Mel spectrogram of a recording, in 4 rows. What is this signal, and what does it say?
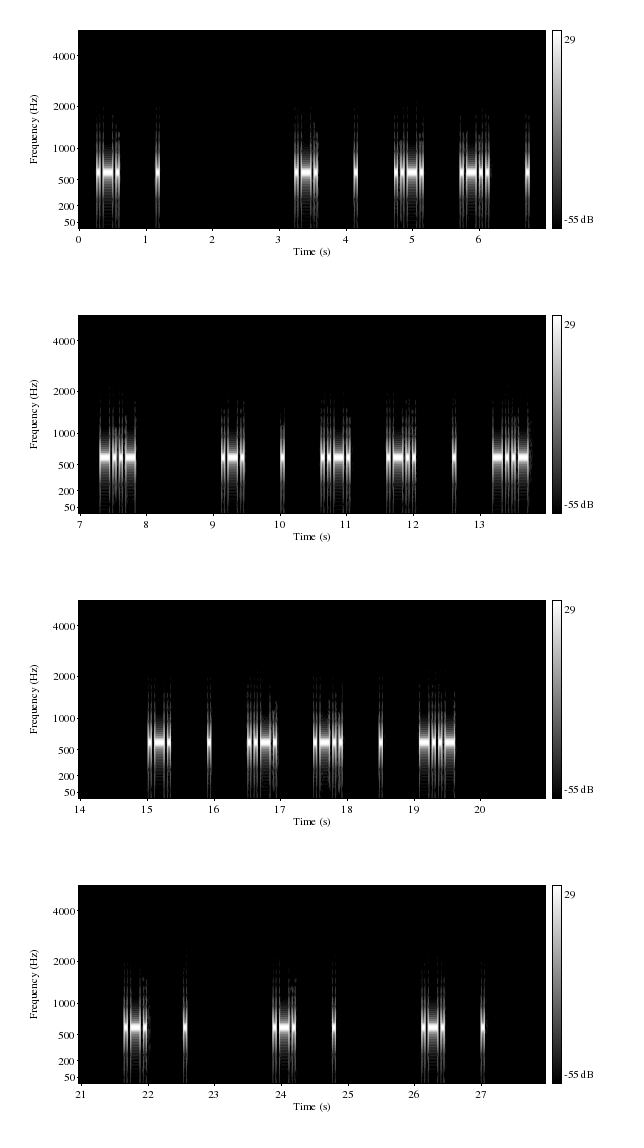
Morse code, heard as a keyed tone, about 25 wpm, spaced as for 12 wpm, 600 Hz. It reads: RE REFLEX REFLEX REFLEX RE RE RE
